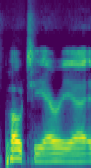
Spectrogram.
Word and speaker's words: Potieria: Yeah, so it's Poteria. It's spelled P-O-T-I-E-R-I-A.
